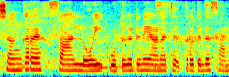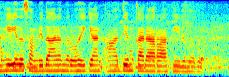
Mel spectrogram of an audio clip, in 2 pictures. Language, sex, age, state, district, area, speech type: Malayalam, female, 30-45, Kerala, Alappuzha, rural, read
